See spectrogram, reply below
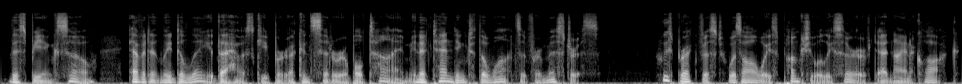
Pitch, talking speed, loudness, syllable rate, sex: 95 Hz, 170 wpm, -19 LUFS, 5.6 syllables/s, male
